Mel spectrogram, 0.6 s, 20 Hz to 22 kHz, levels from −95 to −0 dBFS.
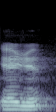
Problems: none marked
